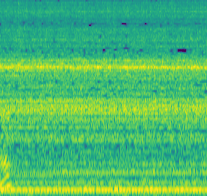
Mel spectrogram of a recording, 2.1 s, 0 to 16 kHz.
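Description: The 1200 W spindle motor of a Taig mill's BT30 headstock runs steadily at about 7800 RPM, turning a half-inch three-flute end mill that is not yet cutting. It makes a steady high whine over a low hum.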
